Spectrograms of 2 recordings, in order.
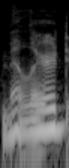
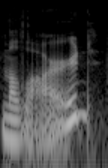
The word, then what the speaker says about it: Millard: Apparently, it's actually it's not Millard, it's Mard.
